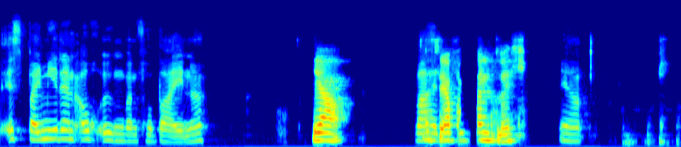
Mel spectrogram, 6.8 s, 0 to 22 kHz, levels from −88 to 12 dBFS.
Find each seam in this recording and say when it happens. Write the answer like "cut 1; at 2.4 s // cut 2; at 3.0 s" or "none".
none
